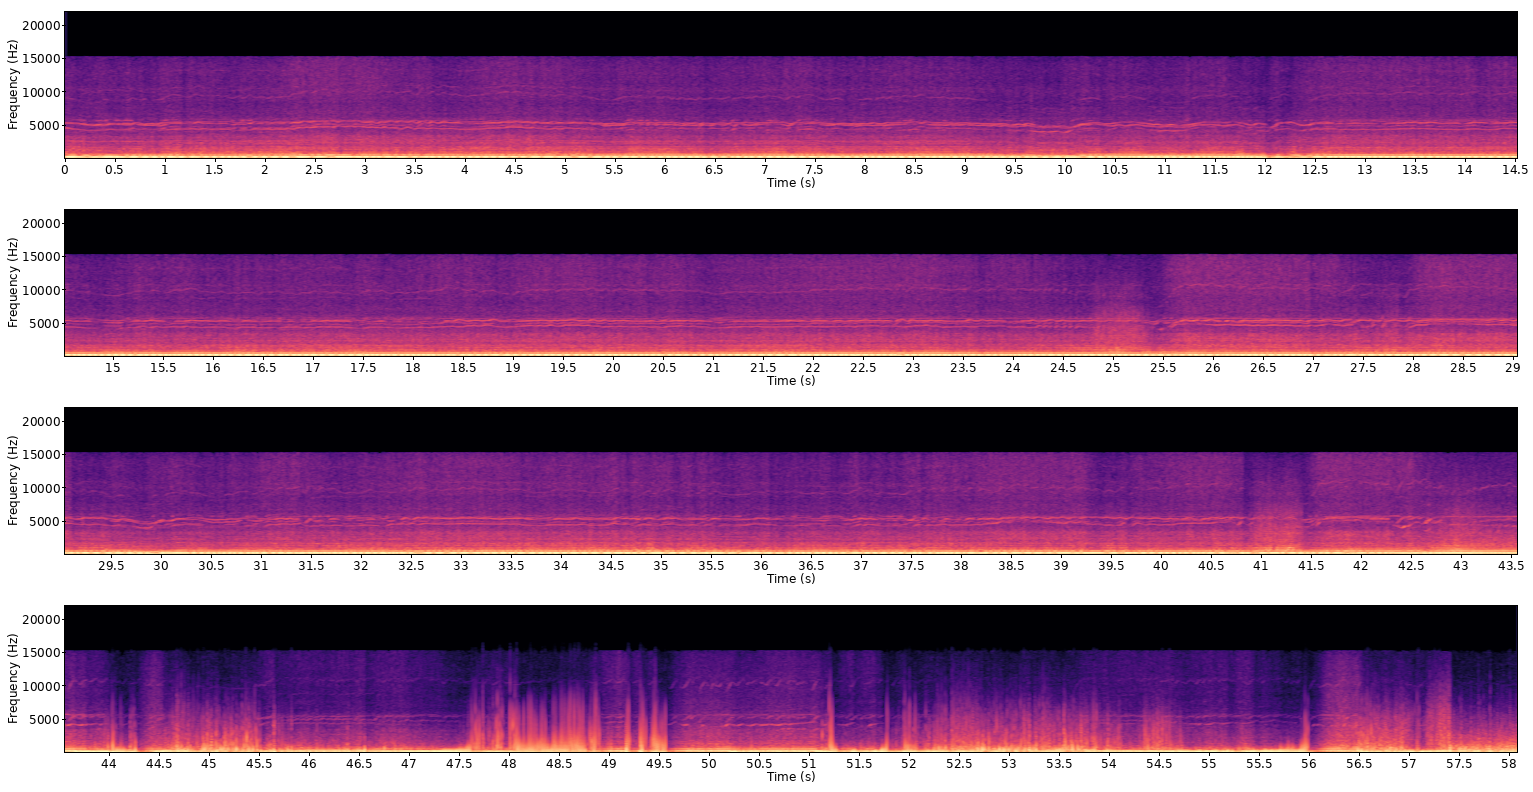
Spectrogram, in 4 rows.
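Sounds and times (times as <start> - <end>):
drone propellers humming: 0.0 - 58.0.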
